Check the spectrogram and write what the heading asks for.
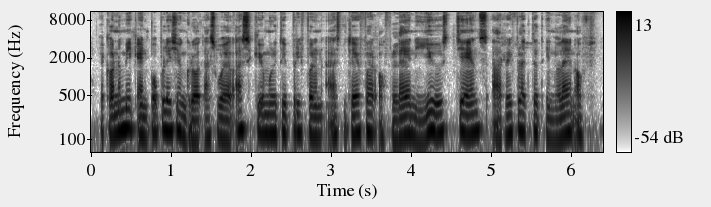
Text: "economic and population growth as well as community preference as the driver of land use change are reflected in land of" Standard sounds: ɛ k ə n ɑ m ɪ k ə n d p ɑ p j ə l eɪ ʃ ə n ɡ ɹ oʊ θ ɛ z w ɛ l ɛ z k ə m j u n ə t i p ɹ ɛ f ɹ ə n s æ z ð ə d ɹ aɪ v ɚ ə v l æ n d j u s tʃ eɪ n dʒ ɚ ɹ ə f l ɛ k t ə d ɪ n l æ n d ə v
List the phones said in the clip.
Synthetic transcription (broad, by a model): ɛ k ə n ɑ m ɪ k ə n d p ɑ p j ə l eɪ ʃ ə n ɡ ɹ oʊ t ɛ s w ɛ l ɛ s k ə m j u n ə t i p ɹ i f ə n æ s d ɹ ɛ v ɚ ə f l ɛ n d j u s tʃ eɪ n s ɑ ɹ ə f l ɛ k t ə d ɪ n l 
